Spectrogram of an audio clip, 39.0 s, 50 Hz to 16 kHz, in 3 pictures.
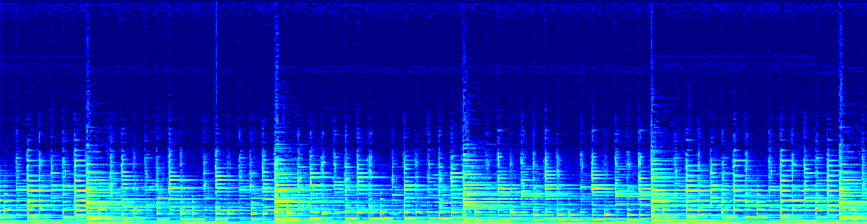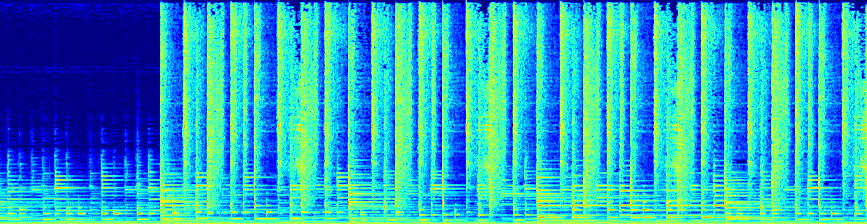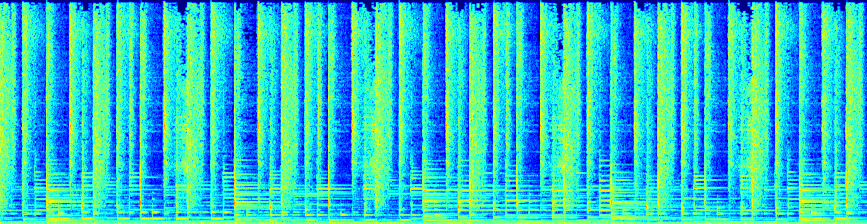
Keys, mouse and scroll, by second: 0.1 click, 1.0 click, 1.2 click, 2.6-4.4 shift+drag, 5.3 drag, 5.7-6.4 drag, 7.0 click, 7.5 click, 8.1 click, 8.7 right click, 9.7 shift+middle drag, 16.6 shift+middle click, 17.1 ctrl+s, 17.5 shift+middle click, 18.5 middle click, 18.8 Tab, 19.8 middle click, 20.7 Tab, 21.0 middle click, 21.6 shift+middle drag, 21.9 Tab, 22.3 middle click, 22.7 3, 22.8 click, 23.1 middle click, 23.6 shift+d, 25.2 s, 26.0 click, 26.2 s, 26.4 shift+z, 27.1 middle click, 28.7 ctrl+a, 29.1 Tab, 29.5 Tab, 30.3-31.5 right drag, 31.9 Tab, 32.7-33.7 right drag, 34.9 ctrl+a, 35.9 click, 36.3 click, 36.9-38.3 shift+drag.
